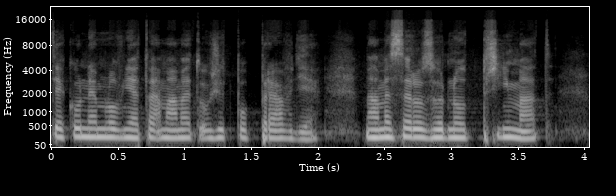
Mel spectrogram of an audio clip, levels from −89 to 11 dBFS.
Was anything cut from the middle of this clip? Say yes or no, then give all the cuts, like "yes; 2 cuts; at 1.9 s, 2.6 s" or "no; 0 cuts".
no; 0 cuts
